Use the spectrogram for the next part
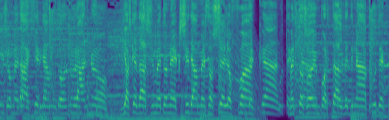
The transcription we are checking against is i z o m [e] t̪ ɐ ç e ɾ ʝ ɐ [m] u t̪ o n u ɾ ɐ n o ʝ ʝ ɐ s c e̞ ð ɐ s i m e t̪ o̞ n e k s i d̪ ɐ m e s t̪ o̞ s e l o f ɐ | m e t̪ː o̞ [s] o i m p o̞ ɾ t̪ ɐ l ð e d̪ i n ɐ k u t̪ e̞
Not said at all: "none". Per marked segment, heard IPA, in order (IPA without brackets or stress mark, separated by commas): e, m, s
